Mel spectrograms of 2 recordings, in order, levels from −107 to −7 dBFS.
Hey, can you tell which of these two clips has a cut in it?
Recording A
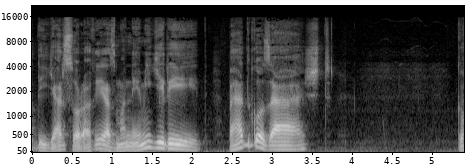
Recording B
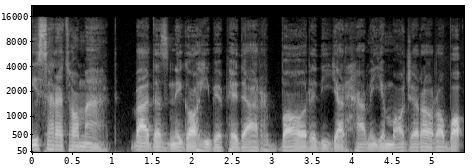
B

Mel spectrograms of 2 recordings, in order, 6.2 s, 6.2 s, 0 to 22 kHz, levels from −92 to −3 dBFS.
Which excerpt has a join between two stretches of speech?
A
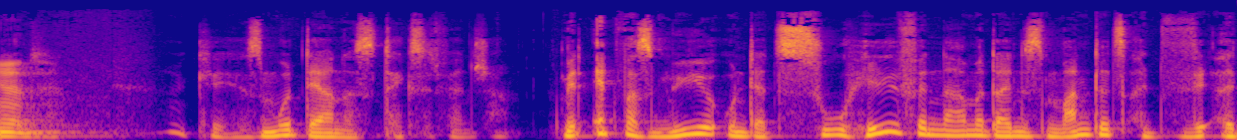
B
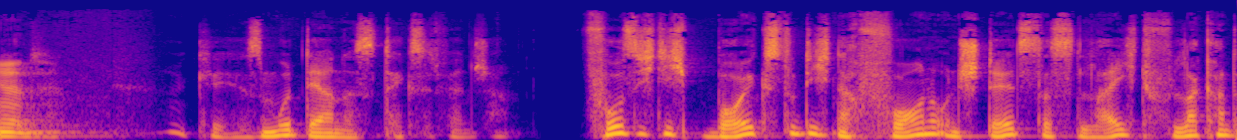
B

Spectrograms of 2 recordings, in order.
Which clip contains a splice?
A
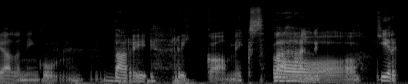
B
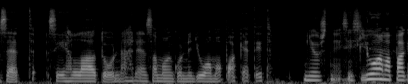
A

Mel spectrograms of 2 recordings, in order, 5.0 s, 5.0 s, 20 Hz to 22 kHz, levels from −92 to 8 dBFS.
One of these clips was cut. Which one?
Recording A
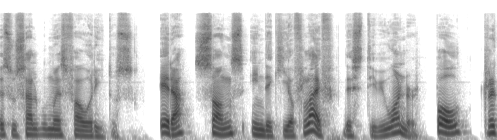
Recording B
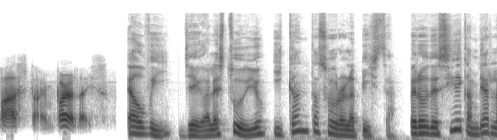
B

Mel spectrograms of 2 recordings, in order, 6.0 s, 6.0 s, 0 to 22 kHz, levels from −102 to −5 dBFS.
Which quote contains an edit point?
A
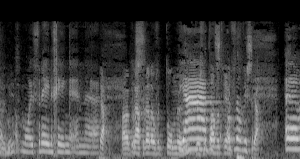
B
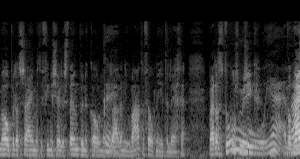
A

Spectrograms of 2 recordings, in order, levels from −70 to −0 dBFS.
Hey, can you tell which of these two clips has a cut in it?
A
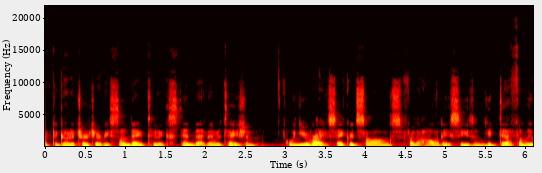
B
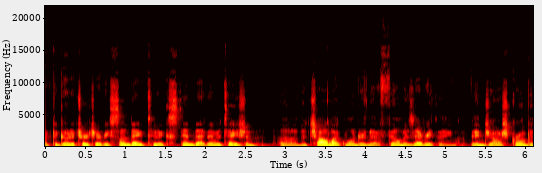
B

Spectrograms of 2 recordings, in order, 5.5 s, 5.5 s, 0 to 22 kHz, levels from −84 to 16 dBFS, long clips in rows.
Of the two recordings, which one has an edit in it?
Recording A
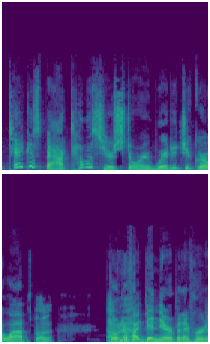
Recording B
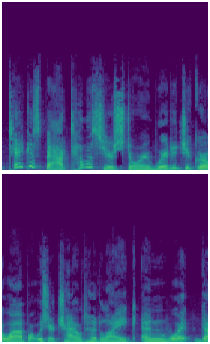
A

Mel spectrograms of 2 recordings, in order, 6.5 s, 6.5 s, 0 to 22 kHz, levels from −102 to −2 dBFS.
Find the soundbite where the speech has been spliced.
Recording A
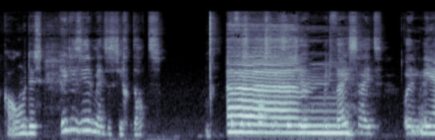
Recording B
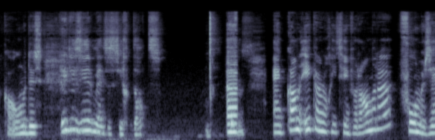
B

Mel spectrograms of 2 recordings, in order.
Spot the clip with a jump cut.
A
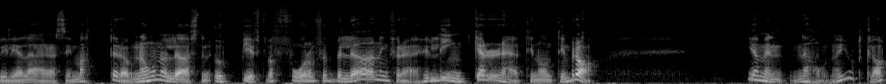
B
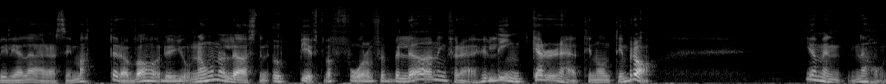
A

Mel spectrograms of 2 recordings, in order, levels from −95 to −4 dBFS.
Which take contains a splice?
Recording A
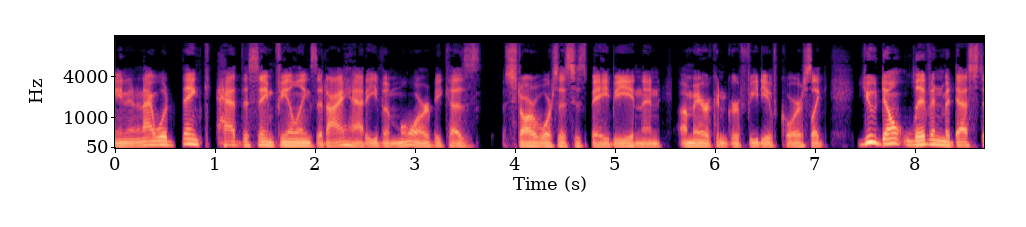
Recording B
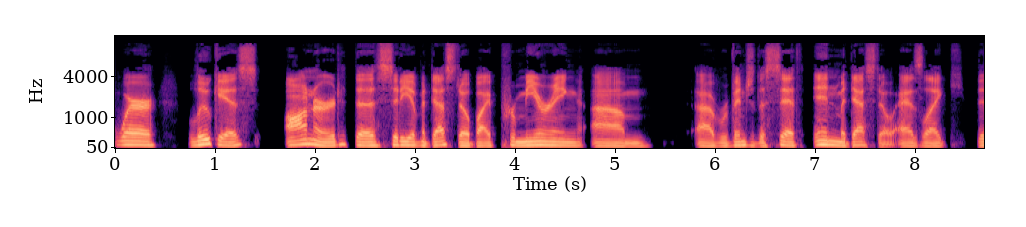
A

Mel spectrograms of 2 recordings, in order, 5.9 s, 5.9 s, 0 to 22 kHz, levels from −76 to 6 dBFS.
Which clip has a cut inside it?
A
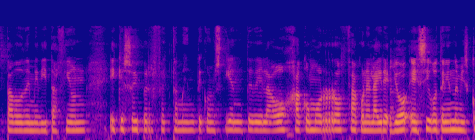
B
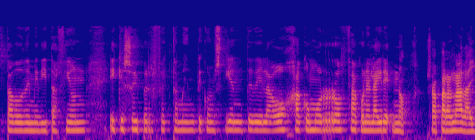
A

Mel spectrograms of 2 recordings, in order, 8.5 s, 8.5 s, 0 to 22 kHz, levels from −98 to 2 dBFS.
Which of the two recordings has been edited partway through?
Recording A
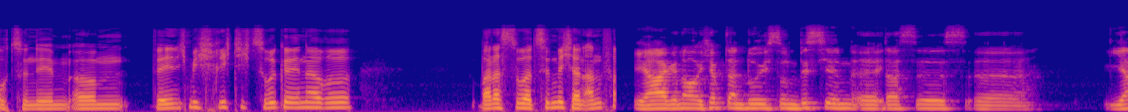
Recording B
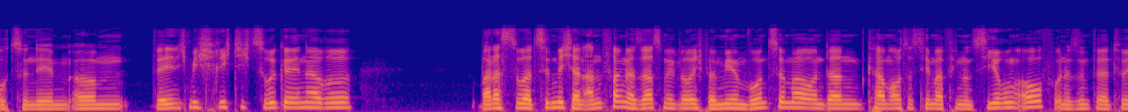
A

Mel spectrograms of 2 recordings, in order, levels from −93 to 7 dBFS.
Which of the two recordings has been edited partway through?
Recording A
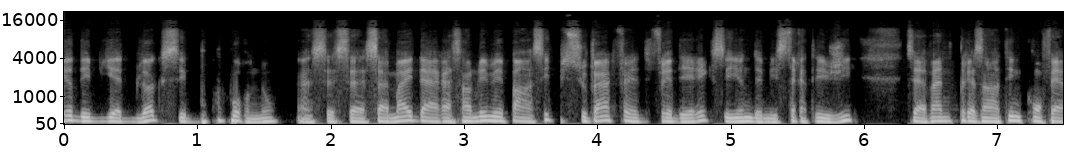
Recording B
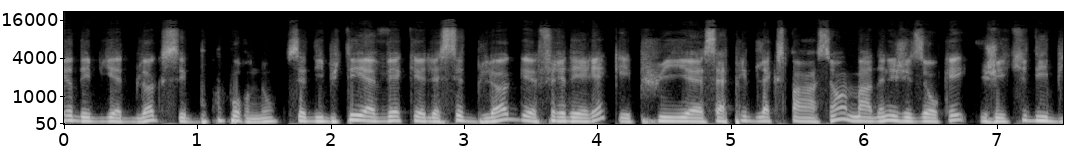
B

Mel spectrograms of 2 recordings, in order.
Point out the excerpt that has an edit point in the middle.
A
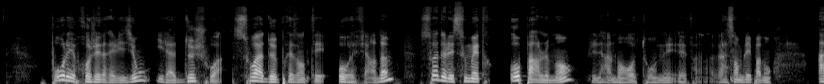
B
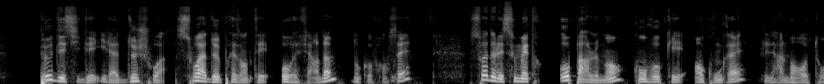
A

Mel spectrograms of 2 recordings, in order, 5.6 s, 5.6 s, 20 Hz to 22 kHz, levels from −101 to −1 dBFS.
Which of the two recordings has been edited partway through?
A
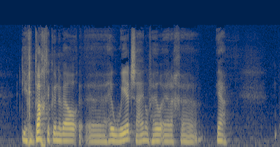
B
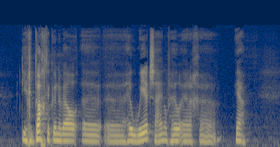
A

